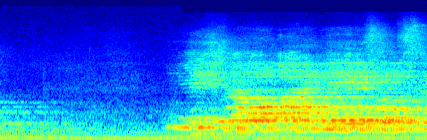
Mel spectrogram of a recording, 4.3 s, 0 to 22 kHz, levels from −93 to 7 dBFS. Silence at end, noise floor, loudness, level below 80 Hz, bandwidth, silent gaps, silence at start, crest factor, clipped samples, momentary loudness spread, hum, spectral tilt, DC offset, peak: 0 s; -40 dBFS; -18 LUFS; -40 dBFS; 12.5 kHz; none; 0 s; 16 dB; under 0.1%; 11 LU; 50 Hz at -40 dBFS; -6 dB/octave; under 0.1%; -4 dBFS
